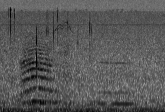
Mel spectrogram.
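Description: Near silence broken by one faint, short, high-pitched cry that rises and falls, lasting under half a second, about half a second in.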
